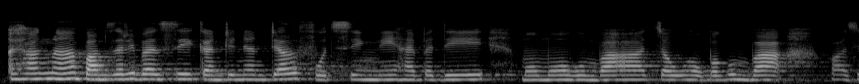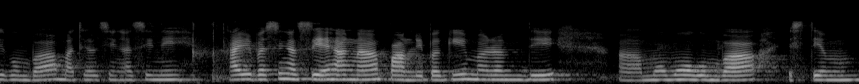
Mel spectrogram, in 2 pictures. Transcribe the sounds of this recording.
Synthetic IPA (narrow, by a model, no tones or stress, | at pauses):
ɐjɦaŋnɐpamzɐɾibɐsikontinentelpʰut̚siŋniɦajbɐdi | momoɡumbɐt͡ʃɐwɦɐwbɐɡumbɐ | kaziɡumbɐmɐtʰelsiŋɐsinihajɾibɐsiŋɐsiɐjɦaŋnɐpamlibɐɡimɐɾɐmdi | momoɡumbɐistim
